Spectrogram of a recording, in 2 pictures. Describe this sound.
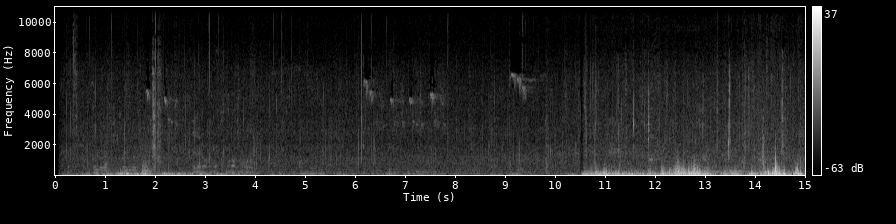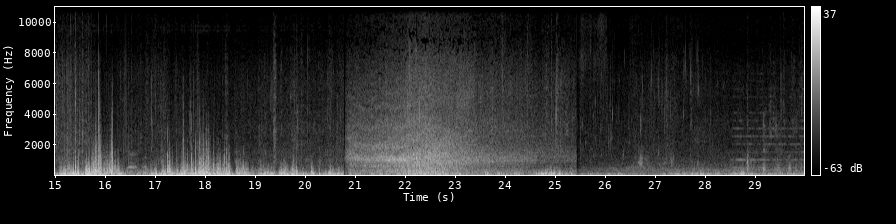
Soundscapes > Nature
bruit naturel et anthropique dans les calanques Natural (bird, wind) and anthropic noises (car slipping, horn)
